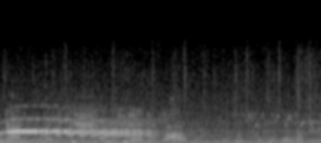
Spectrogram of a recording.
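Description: A horse whinnies: one long, high, wavering call held for nearly two seconds, ending in a falling sweep.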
